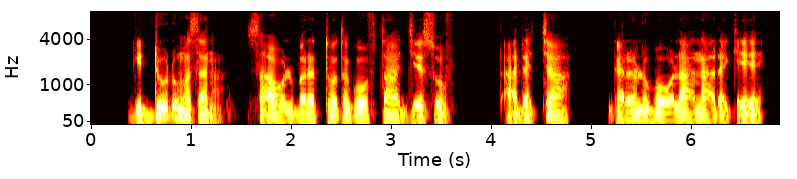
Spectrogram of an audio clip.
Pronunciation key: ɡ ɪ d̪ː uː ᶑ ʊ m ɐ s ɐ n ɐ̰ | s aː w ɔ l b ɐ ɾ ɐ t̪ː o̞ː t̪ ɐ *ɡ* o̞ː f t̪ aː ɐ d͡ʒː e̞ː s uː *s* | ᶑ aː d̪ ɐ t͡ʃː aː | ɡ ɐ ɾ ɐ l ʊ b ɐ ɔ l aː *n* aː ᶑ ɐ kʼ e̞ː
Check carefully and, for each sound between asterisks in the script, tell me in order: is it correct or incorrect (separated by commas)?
correct, incorrect, correct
